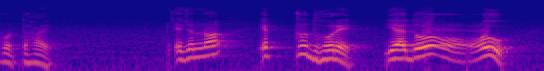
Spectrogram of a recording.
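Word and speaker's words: يَدُعُّ: এরপরে ফাযালিকাল্লাযী ইয়াদউ, এখানে আইনের উপরে তাসদীদ আছে, একটু শক্ত করে উচ্চারণ হবে।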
